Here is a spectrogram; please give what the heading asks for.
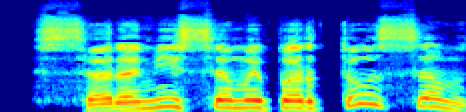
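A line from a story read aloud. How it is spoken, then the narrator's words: Loud exclamation. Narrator (Russian): вскричал Атос и расхохотался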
